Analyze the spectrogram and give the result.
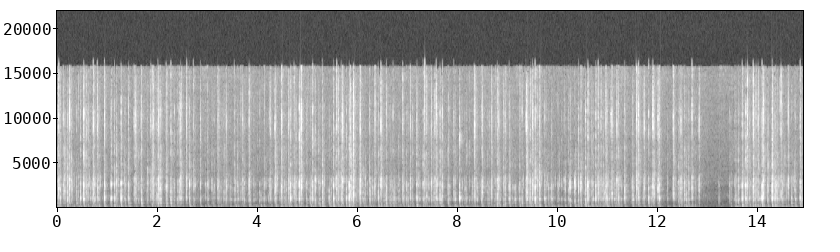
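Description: Fast typing on a backlit aluminium laptop keyboard whose plastic keys are covered by a red silicone skin, struck with fingertips and long red-painted nails. A dense, continuous stream of soft, muted clicks and taps runs throughout, with a brief lull near the end before the typing resumes.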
